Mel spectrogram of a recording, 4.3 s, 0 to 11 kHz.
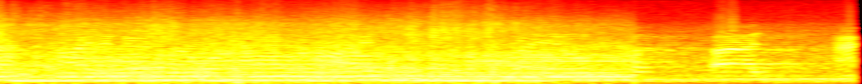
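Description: Formula Talbot race cars in a 1981 race at Brands Hatch, a close pack droning loudly along the straight, engines roaring together before fading, with a commentator talking over them.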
